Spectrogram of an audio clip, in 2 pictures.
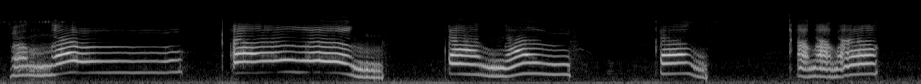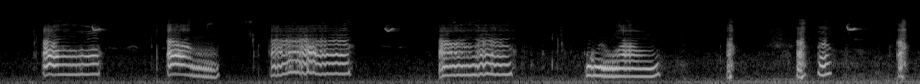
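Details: Domestic cat making unusual sounds: a run of about twelve loud harmonic meows, some long and level, others bending down then up, spaced roughly a second apart in a quiet room.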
